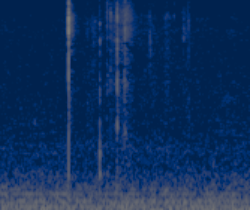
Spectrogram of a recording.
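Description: Near silence with a faint low hum, broken by one short click about half a second in and a couple of fainter ticks after it, from a thumb tapping and handling a smartphone's glass screen.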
